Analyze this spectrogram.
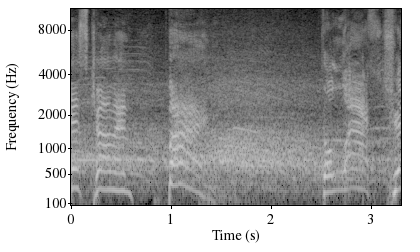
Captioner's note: crowd cheering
